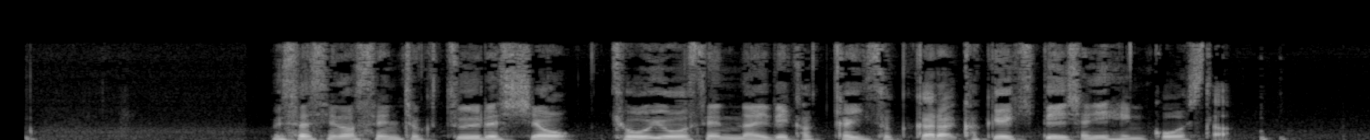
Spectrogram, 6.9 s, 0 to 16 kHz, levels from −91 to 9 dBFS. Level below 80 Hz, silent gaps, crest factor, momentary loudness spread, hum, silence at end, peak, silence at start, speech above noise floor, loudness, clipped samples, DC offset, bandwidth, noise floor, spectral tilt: -70 dBFS; none; 18 dB; 8 LU; none; 0.4 s; -6 dBFS; 0.15 s; 39 dB; -25 LUFS; under 0.1%; under 0.1%; 11.5 kHz; -63 dBFS; -4.5 dB/octave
